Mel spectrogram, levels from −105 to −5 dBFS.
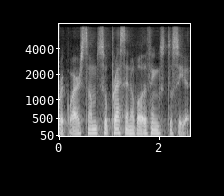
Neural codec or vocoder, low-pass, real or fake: codec, 16 kHz, about 1 kbps, DyCAST, with the encoder's durations; 7.2 kHz; fake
